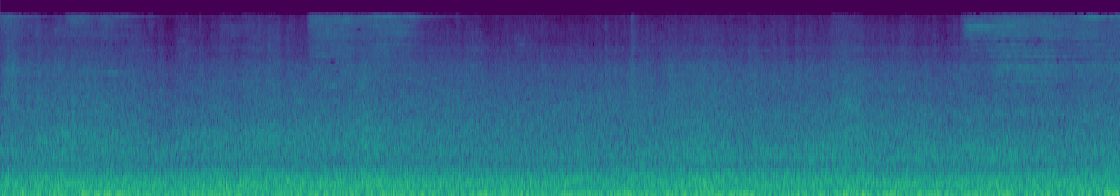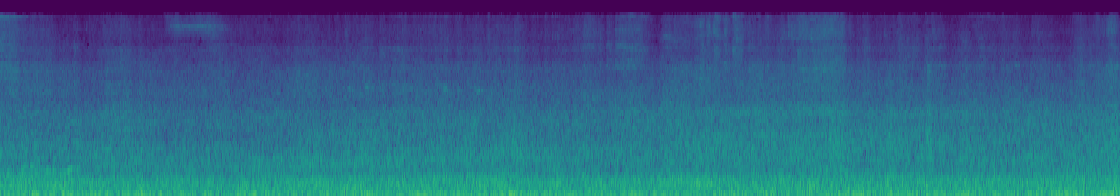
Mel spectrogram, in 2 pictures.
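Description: Train rolling over a railway bridge overhead: a steady rumble of wheels and cars, with a few brief high-pitched wheel squeals, the longest a little before the middle.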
